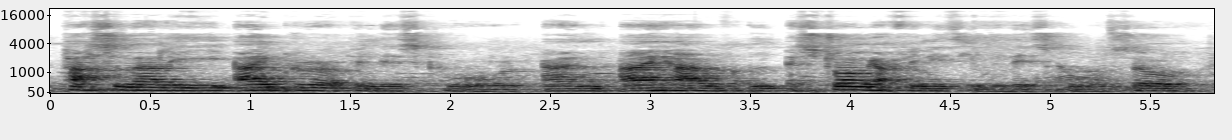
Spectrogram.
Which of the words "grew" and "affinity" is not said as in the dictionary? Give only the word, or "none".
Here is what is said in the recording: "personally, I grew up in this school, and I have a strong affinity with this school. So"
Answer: none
